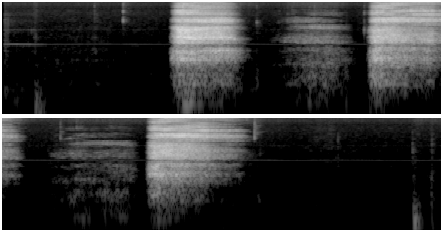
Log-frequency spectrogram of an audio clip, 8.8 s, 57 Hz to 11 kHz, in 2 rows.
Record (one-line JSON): {"exhalation_length": "8.8 s", "exhalation_amplitude": 30855, "exhalation_signal_mean_std_ratio": 0.37, "survey_phase": "beta (2021-08-13 to 2022-03-07)", "age": "65+", "gender": "Female", "wearing_mask": "No", "symptom_fatigue": true, "smoker_status": "Never smoked", "respiratory_condition_asthma": false, "respiratory_condition_other": false, "recruitment_source": "REACT", "submission_delay": "1 day", "covid_test_result": "Negative", "covid_test_method": "RT-qPCR"}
